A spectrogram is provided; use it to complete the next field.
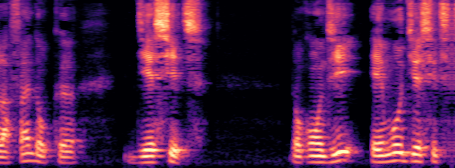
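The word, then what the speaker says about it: десять: Au fait, c'est écrit diesiat, mais ça se prononce diesit.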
